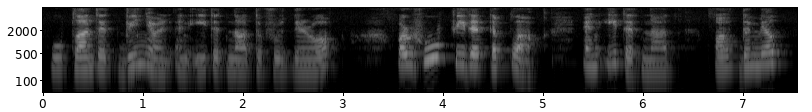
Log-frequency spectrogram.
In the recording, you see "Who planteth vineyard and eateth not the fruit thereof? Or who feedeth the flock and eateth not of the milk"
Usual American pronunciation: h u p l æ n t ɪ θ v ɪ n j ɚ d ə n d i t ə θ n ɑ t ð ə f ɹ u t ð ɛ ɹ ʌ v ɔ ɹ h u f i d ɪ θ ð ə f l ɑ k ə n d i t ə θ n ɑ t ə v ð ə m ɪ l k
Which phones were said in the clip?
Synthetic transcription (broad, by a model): h u p l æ n t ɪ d v ɪ n j ɚ d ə n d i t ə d n ɑ t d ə f ɹ u t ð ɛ ɹ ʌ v ɔ ɹ h u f i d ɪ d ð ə p l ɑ k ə n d i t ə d n ɑ t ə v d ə m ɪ l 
